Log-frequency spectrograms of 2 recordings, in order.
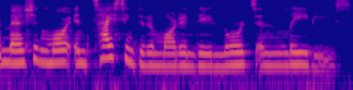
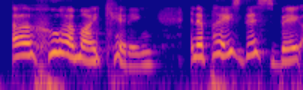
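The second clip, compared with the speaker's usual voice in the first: ordinary delivery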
